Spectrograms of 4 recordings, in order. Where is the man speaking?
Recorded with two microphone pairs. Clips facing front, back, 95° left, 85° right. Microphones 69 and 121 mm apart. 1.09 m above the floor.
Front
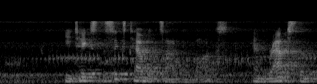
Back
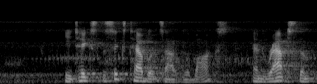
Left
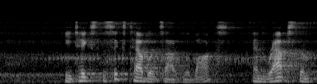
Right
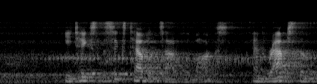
145° left, 0.9 m.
